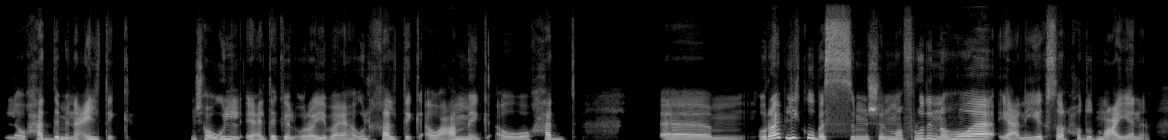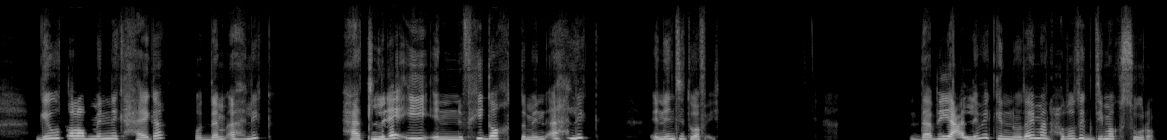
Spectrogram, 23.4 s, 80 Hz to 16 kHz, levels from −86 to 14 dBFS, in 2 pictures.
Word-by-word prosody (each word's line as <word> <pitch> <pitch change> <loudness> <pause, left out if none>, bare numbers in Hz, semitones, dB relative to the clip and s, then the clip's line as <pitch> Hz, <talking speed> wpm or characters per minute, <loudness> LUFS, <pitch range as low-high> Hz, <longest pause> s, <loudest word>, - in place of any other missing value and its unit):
لو 160 +1 -2
حد 215 +3 0
من 200 -4 -1
عيلتِك، 195 +6 -1 0.6
مش 195 0 -7
هاقول 230 +3 0
عيلتِك 215 +6 -1
القريبة، 190 -4 -1
يعني 165 +4 -2
هاقول 265 +5 -5
خالتِك 220 0 -1
أو 155 - -3
عمِك 205 +5 -1
أو 170 +2 -3
حد 225 +2 -2 1.0
آمم 180 -2 -1 0.2
قريب 300 - +7
ليكم 370 0 +4
بس 235 0 0
مش 220 0 +1
المفروض 220 +7 -2
إن 280 -6 0
هو 275 +3 +7
يعني 195 +6 -1
يكسر 250 0 0
حدود 220 +1 -7
معينة، 180 -4 0 0.6
جِه 260 +8 +1
وطلب 305 -3 +3
منِك 285 +2 -1
حاجة 225 +11 -2 0.3
قُدّام 220 +4 -3
أهلِك، 250 +10 -4 0.7
هتلاقي 245 +9 +2
إن 215 -2 -2
في 320 +9 -2
ضغط 305 +1 +2
من 230 0 -4
أهلِك 330 +5 -2 0.6
إن 215 +2 -1
أنتِ 275 +2 -1
توافقي. 195 -7 -4 1.9
ده 200 +1 -1
بيعلّمِك 260 - +2
إنه 240 -5 -2
دايمًا 325 +5 +2
حدودِك 280 +6 -3
دي 240 +3 -6
مكسورة. 230 -9 -4
225 Hz, 125 wpm, -23 LUFS, 200-275 Hz, 1.9 s, قريب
